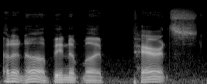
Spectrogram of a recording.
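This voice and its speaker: A man's voice: lowish voice, normal speed, a bit bright, a little hiss or hum. A man improvising casually as a player in a tabletop roleplaying game.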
